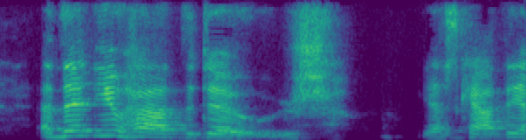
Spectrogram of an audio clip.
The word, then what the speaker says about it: DOGE: then you have the Doge yes Kathy I called it the Doge even though I want to call it doggy because I think that's a better pronunciation of the acronym uh but the department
